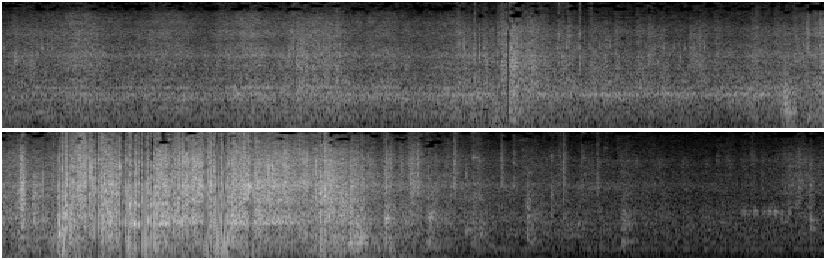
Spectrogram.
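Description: Car driving with steady road noise, then about six seconds in a loud crash of debris pelting the windshield and hood, lasting about two seconds before dying away.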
